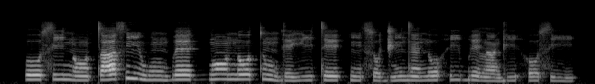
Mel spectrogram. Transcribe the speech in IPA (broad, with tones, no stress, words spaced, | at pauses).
o˧si˧nɔ̃˨ ta˨˦sĩ˦˨wũ˨bɛ˧ ɡ͡bɔ̃˦nɔ˦ tũ˦˨ɡe˨ ji˧te˧ kĩ˨so˨d͡ʒĩ˨˦ dɛ̃˧no˦ hi˦be˦˨lã˨ ɡi˨ ho˧ si˨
